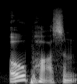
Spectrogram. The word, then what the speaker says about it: opossum: technical or scientific context opossum is preferred opossum can can be pronounced with its first syllable either voiced or silent that's very complicated wow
